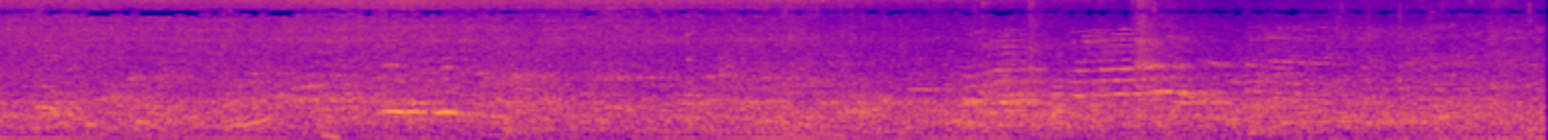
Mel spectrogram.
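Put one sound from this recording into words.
A crowd murmurs in a busy echoing hall.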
